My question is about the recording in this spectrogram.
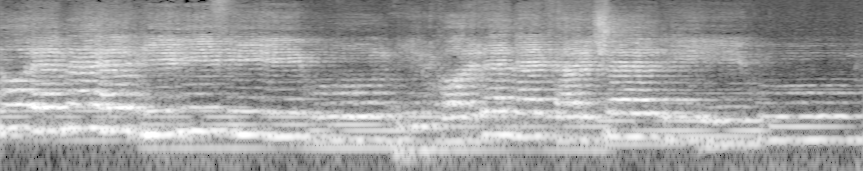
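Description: Sacred choral chant as title music: voices holding long notes together that move from pitch to pitch in steps.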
